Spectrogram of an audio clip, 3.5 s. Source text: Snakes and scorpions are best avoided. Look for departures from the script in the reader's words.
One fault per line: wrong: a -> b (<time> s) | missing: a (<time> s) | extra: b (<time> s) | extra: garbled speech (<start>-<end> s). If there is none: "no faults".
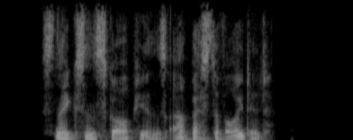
no faults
